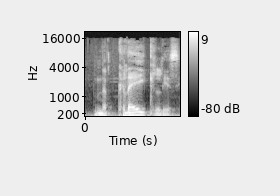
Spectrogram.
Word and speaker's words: Craigslist: No Craigslist, se dice Craigslist. Craig. Como si fuera Greg, pero con C.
